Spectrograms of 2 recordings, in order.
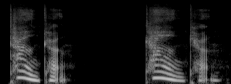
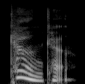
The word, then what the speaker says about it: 看看: The first 看 is fourth tone, so your voice drops sharply. 看. The second 看 becomes neutral tone. Together, 看看. Notice how the second syllable is much lighter and shorter.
